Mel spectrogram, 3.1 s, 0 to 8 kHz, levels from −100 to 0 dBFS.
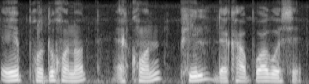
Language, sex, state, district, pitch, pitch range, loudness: Assamese, male, Assam, Sonitpur, 135 Hz, 125-150 Hz, -16 LUFS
